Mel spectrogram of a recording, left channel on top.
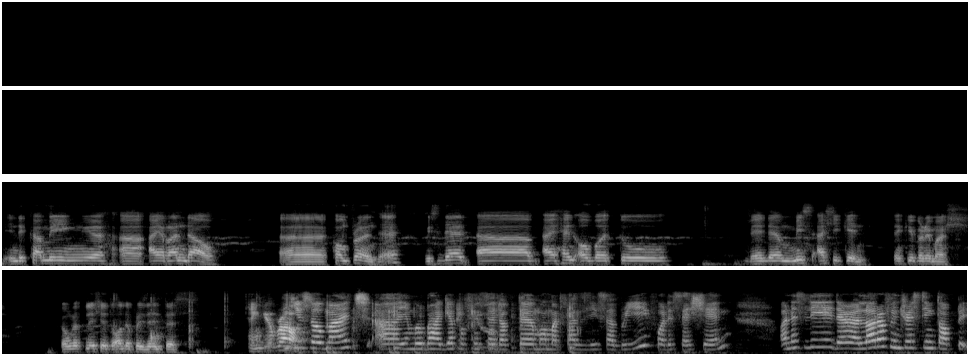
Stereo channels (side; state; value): left; silent; 58 dB below the other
